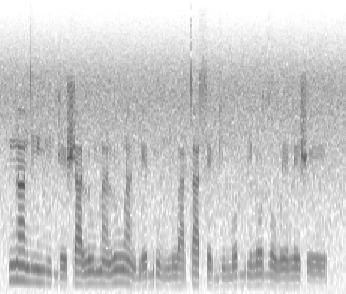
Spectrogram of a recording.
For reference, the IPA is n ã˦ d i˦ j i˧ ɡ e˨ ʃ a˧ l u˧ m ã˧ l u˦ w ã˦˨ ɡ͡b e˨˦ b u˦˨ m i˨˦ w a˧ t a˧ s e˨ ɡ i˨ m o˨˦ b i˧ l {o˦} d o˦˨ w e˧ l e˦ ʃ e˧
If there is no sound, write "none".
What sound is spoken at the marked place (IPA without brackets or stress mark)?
o˦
